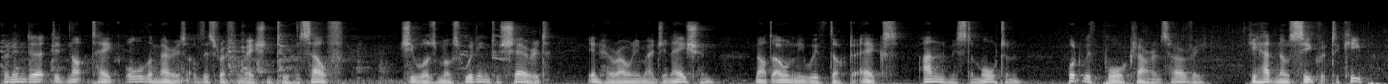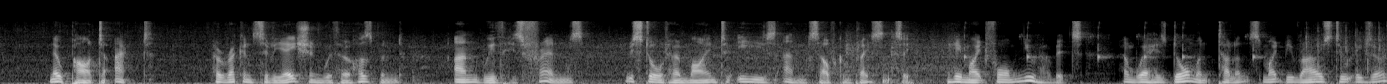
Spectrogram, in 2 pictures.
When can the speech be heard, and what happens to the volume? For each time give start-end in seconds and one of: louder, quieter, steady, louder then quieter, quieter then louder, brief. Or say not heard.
0.0-27.7 steady.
